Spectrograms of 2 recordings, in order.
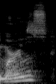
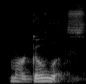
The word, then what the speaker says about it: Margolis: and it was Cindy Margulis. Yeah. And then, like, the next day, I watched the show, and was like, oh, hey, Cindy Margulis. Cindy Margulis. What a... Margolis. That's how you say her name.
